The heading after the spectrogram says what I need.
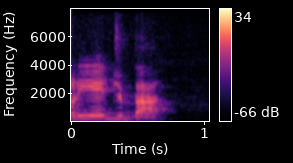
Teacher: čo si tam počul Počul si tam č alebo dž liečba No ja tam počujem dž ale nepíšeme tam dž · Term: spodobovanie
